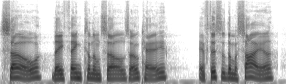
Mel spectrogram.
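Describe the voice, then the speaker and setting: On a very clean recording with a silent background and a dry, close sound with no echo, a man speaks in a high pitch with a Texan accent, ordinary pitch variation, and a moderate pace. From Texas, Dallas. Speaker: children's pastor. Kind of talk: sermon.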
